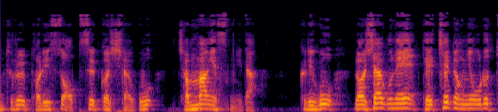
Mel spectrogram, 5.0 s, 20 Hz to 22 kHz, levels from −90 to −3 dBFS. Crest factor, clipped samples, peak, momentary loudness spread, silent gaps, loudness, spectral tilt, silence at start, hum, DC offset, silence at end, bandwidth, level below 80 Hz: 20 dB; under 0.1%; -8 dBFS; 10 LU; none; -27 LUFS; -5.5 dB/octave; 0 s; none; under 0.1%; 0.05 s; 13.5 kHz; -60 dBFS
